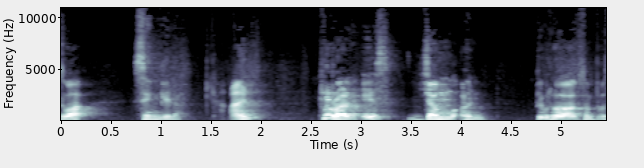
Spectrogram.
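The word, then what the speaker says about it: جمع: And plural is Jam'un. Some people say Jama'.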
